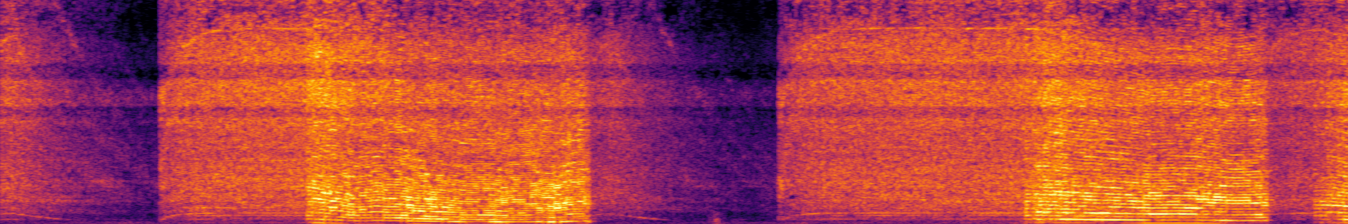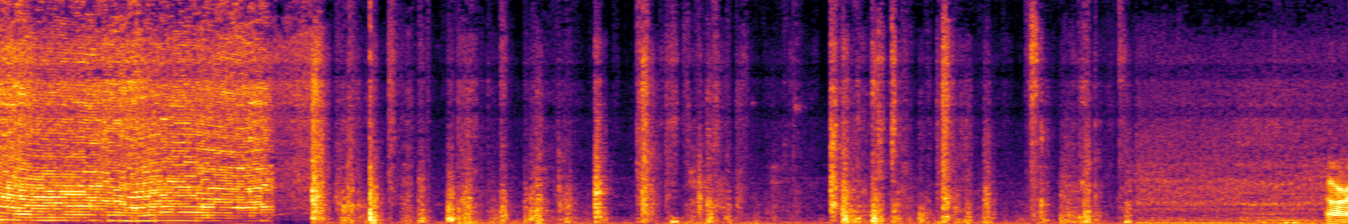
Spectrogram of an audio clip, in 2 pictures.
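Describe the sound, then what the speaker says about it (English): A cutoff wheel with a thin blade cuts into a metal car body panel during a Rocket Bunny widebody install on an FRS/BRZ, sustained loud whining bursts with pauses, then choppy grinding scrapes. "I went back to my cutoff wheel. I just got some much thinner blades for the metal."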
